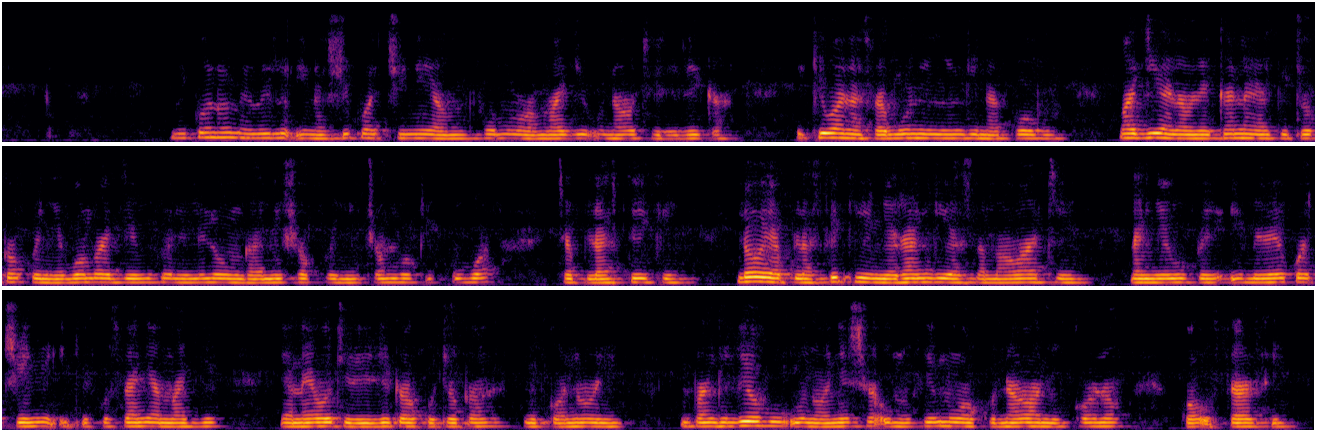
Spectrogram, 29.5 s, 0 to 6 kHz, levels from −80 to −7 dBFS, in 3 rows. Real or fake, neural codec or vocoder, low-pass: fake; codec, 16 kHz, 4.8 kbps, FACodec; 5.4 kHz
